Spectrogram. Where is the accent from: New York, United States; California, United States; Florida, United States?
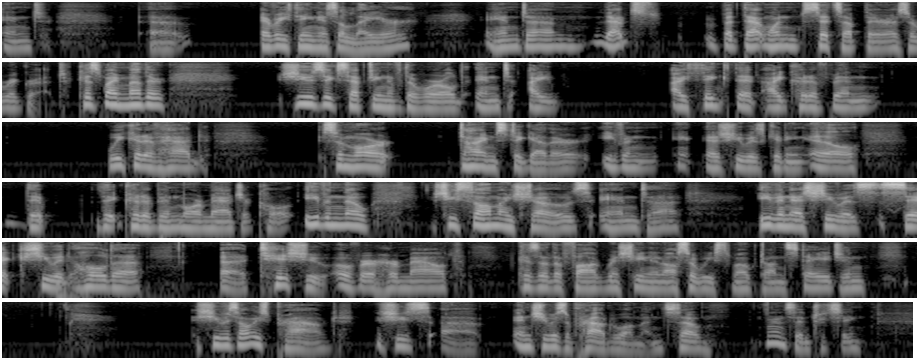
California, United States; Growing up in California in the 70s, it was more, I'm not sure this is the right word, but it was more hippy-dippy.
